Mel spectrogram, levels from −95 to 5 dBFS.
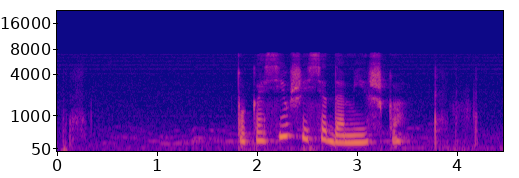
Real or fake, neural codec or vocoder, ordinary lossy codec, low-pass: real; none; none; 7.2 kHz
